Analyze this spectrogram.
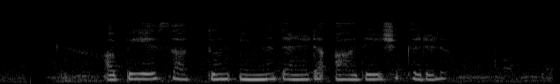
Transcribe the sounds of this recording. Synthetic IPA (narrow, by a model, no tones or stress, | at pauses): ɐpijesat̪ːuninːɐt̪ɐniɽeʔaːd̪eːɕɐkːɐɾɐl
